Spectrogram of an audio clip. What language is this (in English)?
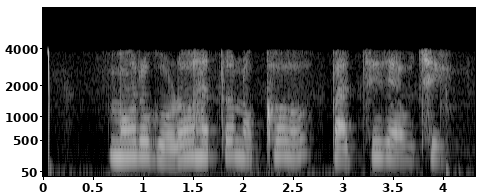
Odia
